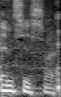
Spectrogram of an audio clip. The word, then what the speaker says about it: M6: M6. Eh. M6, perché c'è scritto là come si pronuncia. – In scaletta c'è scritto tra parentesi, si legge M6.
